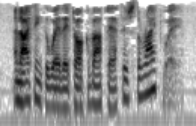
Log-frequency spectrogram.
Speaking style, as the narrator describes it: said Ransom a little stiffly

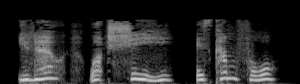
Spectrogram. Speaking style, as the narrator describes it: Angelica pants

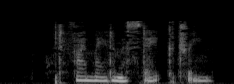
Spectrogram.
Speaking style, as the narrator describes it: She said, so quietly that only I could hear it

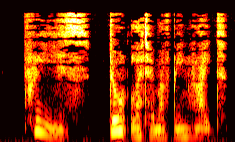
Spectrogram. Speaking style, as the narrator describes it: he whispered instead

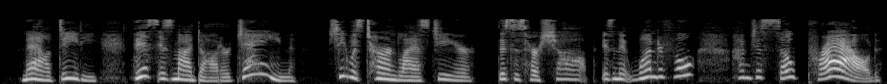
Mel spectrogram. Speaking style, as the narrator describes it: Mama cooed

